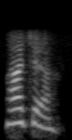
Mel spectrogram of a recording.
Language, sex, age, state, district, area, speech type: Kashmiri, female, 30-45, Jammu and Kashmir, Anantnag, rural, conversation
